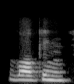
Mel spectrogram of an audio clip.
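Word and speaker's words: walk: यह क्या वर्ड है वॉकिंग वॉकिंग का मतलब क्या होता है वॉकिंग किससे बना है वॉक से बना है डब्ल्यू ए एल के वॉक ठीक है ना एल इसमें साइलेंट होता है तो यह वर्ड क्या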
